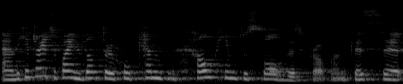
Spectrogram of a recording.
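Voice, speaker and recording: A woman with a Ukrainian accent, lively intonation and a fairly slow pace. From Ukraine. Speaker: refugee resettlement caseworker. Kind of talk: community presentation. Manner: halting, many fillers.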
